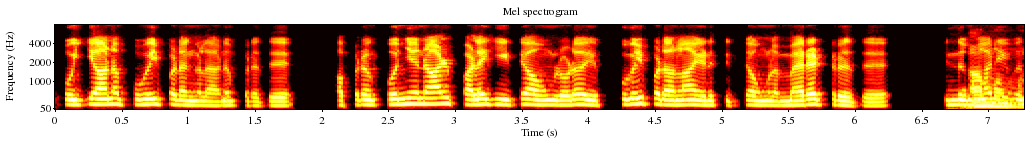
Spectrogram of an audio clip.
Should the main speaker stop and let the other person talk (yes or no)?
no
